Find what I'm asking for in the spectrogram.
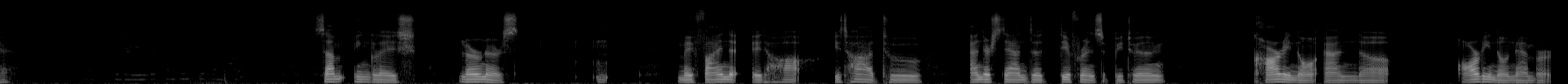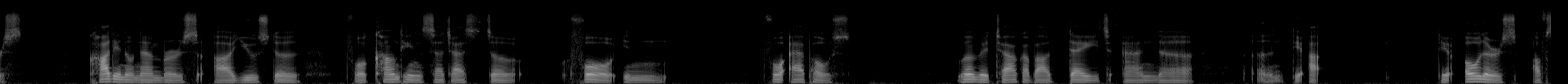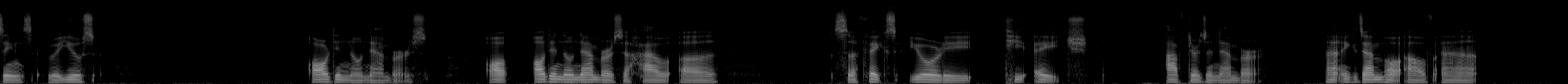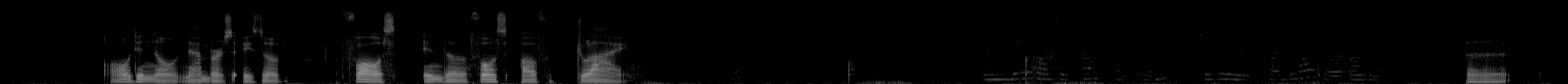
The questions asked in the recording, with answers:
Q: When we want to count something, should we use cardinal or ordinal numbers?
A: Use cardinal numbers.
